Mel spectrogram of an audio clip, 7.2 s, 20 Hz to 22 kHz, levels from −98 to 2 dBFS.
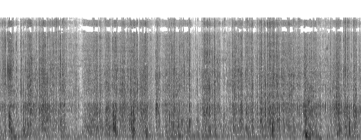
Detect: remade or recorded recorded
